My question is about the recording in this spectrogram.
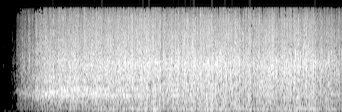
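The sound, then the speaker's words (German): Sustained, dense applause from a large crowd, rising quickly and holding steady at full volume throughout, with no speech over it: a five-minute standing ovation for party chairman Horst Seehofer after his closing speech at the two-day party conference in Munich. “Der Applaus zum Schluss der Schlussrede war der wichtigste Moment für Horst Seehofer.”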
